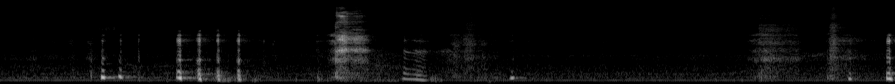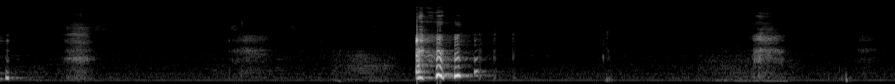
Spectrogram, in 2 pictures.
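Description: A small dog snorts and grunts in short bursts.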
